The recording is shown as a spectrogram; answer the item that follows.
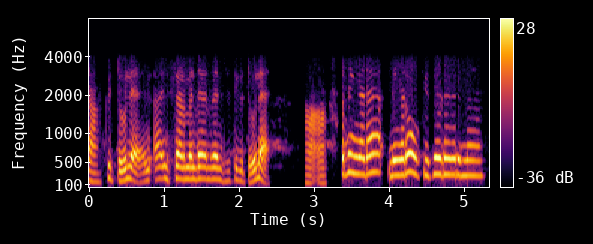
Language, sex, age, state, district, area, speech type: Malayalam, female, 30-45, Kerala, Malappuram, rural, conversation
